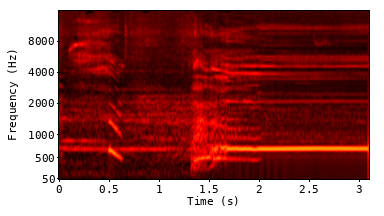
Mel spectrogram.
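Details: About 50 gray wolves, including Canadian/Rocky Mountain, Mexican and red wolves, at a wolf conservation center in South Salem, New York, howl together in long steady tones joined by sliding voices that rise and fall.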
